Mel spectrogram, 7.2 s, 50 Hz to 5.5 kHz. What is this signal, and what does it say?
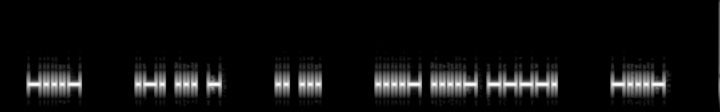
Morse code, heard as a keyed tone, about 30 wpm, 700 Hz. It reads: <BT> RST IS 449 <BT>
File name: UK MASTER QSOs TRAINING / 30WPM / UK MASTER QSOs 0013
